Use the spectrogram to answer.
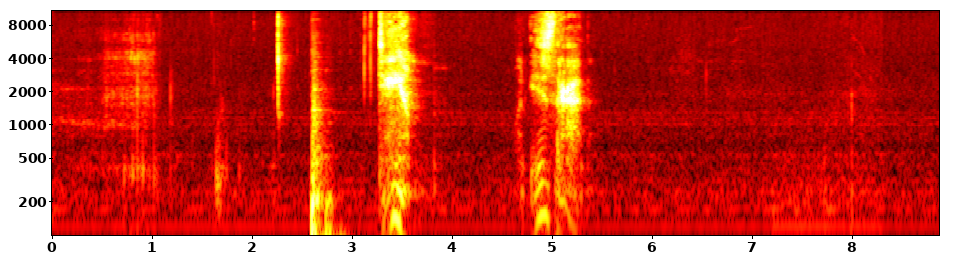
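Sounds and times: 
person sipping a drink with a wet slurp: 0.4s - 2.4s
speech: 4.8s - 5.4s.

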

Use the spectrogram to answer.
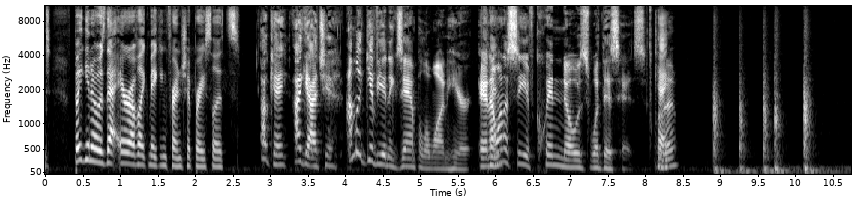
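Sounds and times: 
speech: 0.0s - 9.4s
sharp knocks on a door: 8.9s - 10.7s.

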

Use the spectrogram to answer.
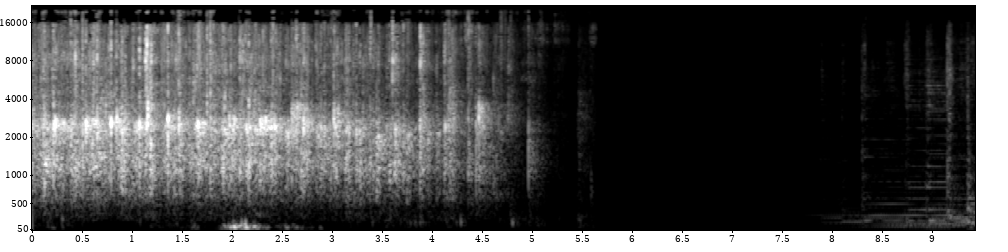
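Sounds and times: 
audience round of applause in a room: 0.0s - 5.3s.

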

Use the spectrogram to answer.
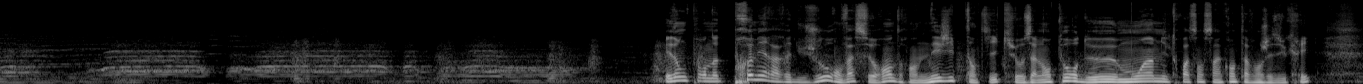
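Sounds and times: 
train whistle blasts as train departs: 0.0s - 6.1s
speech: 6.6s - 13.6s.

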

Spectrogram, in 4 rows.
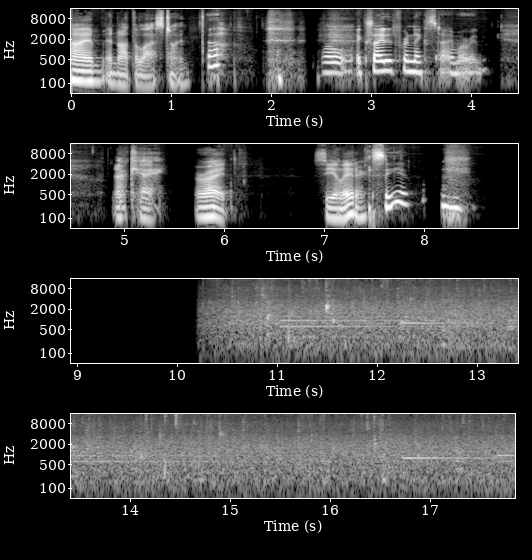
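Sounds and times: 
speech: 0.0s - 6.2s, 6.9s - 8.5s
steady rain pattering on a surface: 10.2s - 17.8s.

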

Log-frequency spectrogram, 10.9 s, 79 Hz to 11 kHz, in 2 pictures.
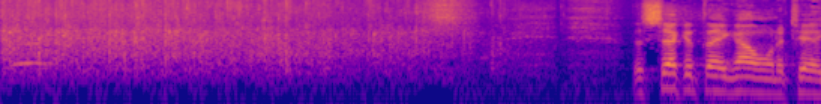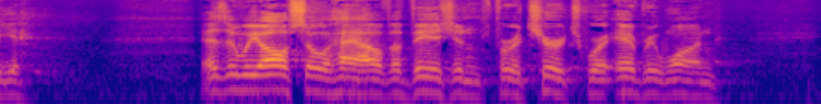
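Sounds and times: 
roomful of people clapping together: 0.0s - 3.8s
speech: 4.2s - 5.8s, 6.8s - 10.3s.

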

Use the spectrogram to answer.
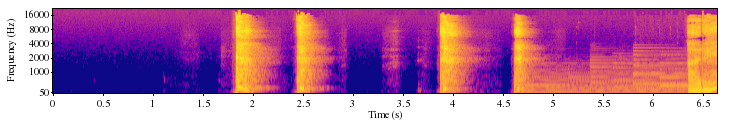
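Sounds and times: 
woman coughing: 1.8s - 2.8s, 3.9s - 4.9s
speech: 6.4s - 6.6s.

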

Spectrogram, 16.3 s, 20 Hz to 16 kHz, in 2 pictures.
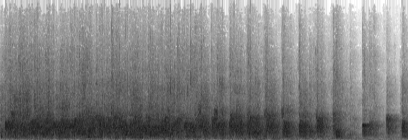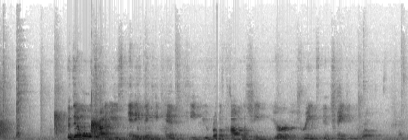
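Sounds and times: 
audience applause: 0.0s - 8.6s
speech: 9.5s - 15.7s.

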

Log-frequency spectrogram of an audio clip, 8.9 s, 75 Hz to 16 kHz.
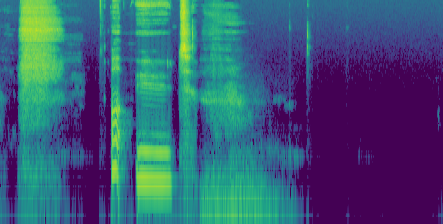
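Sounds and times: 
long deep breath drawn in: 0.4s - 1.5s, 3.8s - 6.0s
speech: 2.2s - 3.9s.

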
